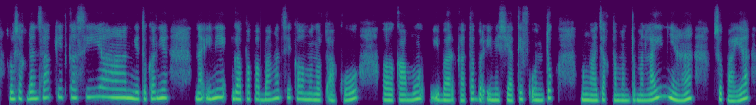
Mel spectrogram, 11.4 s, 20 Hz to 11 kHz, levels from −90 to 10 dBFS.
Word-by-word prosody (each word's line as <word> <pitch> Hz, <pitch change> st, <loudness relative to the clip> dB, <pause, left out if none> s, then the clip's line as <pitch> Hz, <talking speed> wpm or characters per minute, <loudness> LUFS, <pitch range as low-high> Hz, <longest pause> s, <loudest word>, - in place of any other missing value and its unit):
rusak 215 Hz, +1 st, +1 dB
dan 220 Hz, +1 st, +3 dB
sakit, 260 Hz, +2 st, -5 dB
kasihan, 265 Hz, 0 st, +1 dB
gitu, 215 Hz, 0 st, -1 dB
kan, 220 Hz, +1 st, 0 dB
ya. 250 Hz, +1 st, +6 dB, 0.5 s
Nah, 205 Hz, -, +3 dB
ini 250 Hz, +4 st, +4 dB
enggak 210 Hz, -1 st, +2 dB
papa 205 Hz, -1 st, -2 dB
banget, 230 Hz, +6 st, 0 dB
sih, 255 Hz, 0 st, -4 dB
kalau 205 Hz, -1 st, -1 dB
menurut 185 Hz, -1 st, 0 dB
aku, 185 Hz, +4 st, -1 dB, 0.4 s
eee, 180 Hz, -1 st, +3 dB
kamu 180 Hz, +1 st, 0 dB, 0.3 s
ibarat 175 Hz, 0 st, 0 dB
kata 175 Hz, +4 st, -2 dB
berinisiatif 185 Hz, 0 st, -1 dB
untuk 180 Hz, +7 st, 0 dB, 0.4 s
mengajak 180 Hz, +1 st, +2 dB
teman-teman 170 Hz, 0 st, -1 dB
lainnya, 220 Hz, -, +4 dB, 0.3 s
supaya 185 Hz, +2 st, +1 dB
205 Hz, 135 wpm, -22 LUFS, 180-245 Hz, 0.5 s, ya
